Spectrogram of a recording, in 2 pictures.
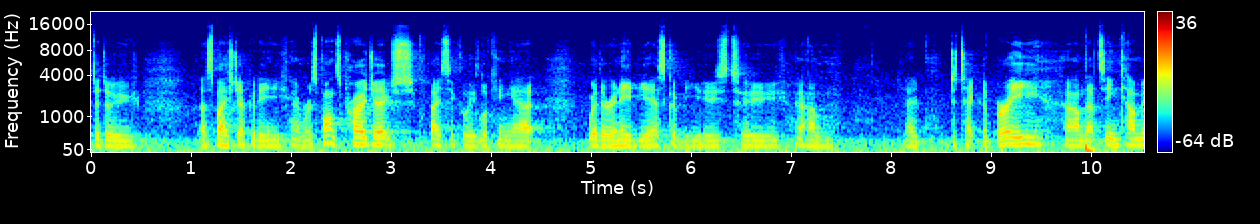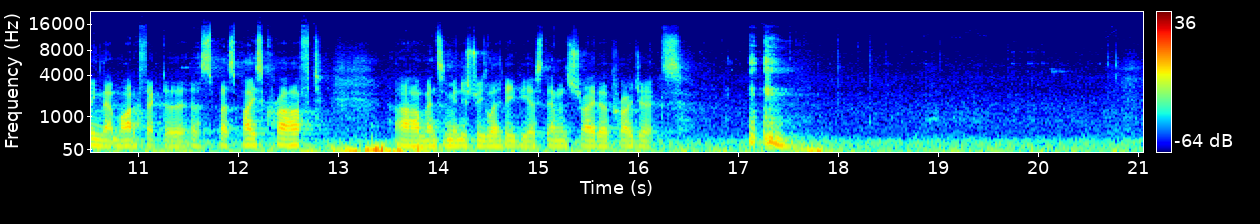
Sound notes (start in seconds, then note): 17.0 clears throat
